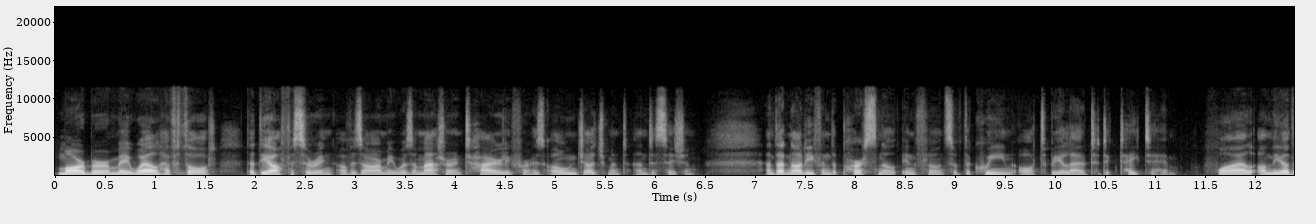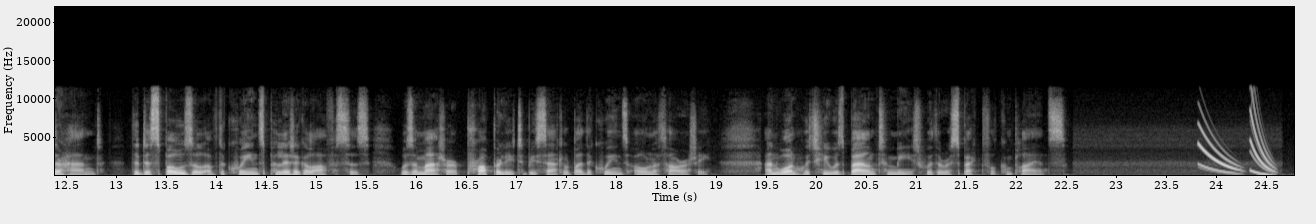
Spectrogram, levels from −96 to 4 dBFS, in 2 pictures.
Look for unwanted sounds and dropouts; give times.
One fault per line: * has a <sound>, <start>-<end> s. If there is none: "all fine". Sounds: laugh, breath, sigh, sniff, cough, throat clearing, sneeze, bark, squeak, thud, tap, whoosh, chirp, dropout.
* has a chirp, 23.8-24.6 s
